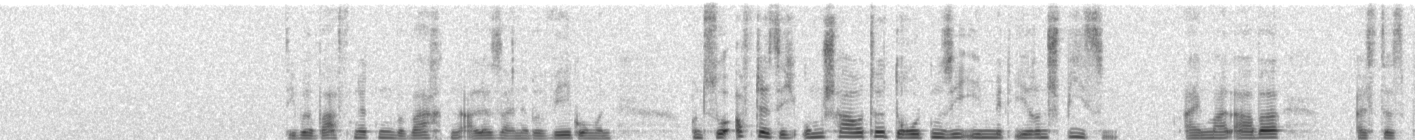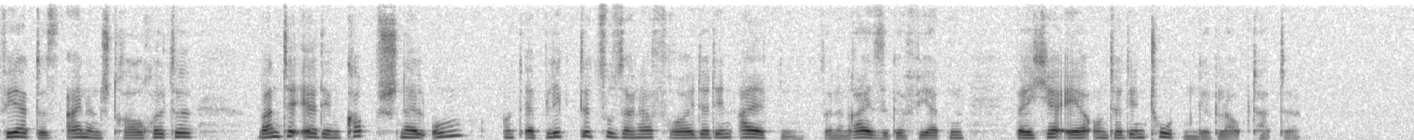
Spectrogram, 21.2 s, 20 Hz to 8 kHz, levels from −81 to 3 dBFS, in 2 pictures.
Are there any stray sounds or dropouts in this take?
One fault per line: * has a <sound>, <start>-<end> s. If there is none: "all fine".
all fine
